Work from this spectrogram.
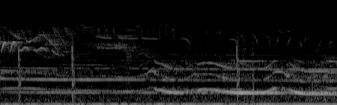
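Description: Wolves howling in the game Dungeon Full Dive, several long wavering howls overlapping at different pitches, rising and falling, sounding distant and moderately faint with no talking.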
